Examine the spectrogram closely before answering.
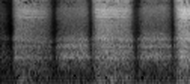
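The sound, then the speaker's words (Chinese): Human breathing, deliberately demonstrated: five airy, noisy breath sounds in a steady rhythm separated by brief pauses, loud and alone with no talking. “唔知道大家听唔听到啦，呢啲係呼吸声。”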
